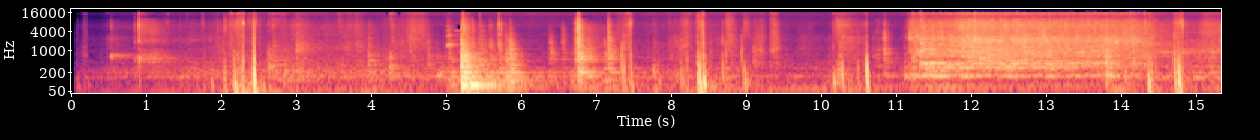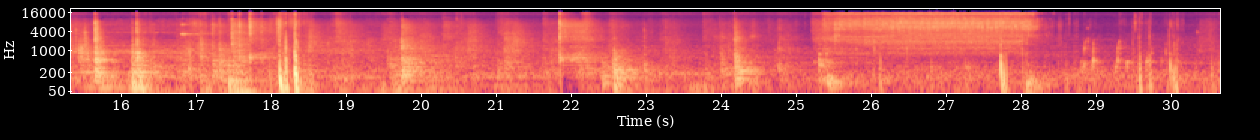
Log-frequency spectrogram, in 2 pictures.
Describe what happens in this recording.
went to the bathroom then straight to wash my hands as the sink is in another room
